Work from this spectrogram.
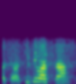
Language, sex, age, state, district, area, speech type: Marathi, female, 18-30, Maharashtra, Mumbai Suburban, urban, conversation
